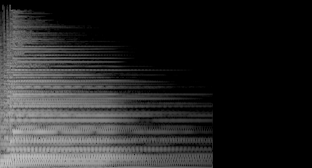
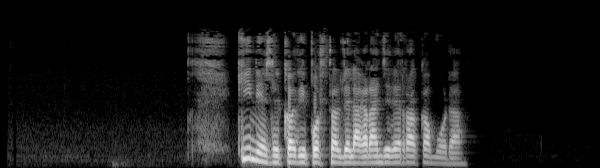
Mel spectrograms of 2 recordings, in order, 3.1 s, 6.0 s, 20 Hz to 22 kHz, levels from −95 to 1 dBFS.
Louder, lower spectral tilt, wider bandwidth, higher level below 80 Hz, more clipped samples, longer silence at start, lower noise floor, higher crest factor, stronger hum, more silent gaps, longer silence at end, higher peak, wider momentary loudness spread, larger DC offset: second, -26 LUFS vs -16 LUFS; second, -4.5 dB/octave vs -7 dB/octave; first, 17.5 kHz vs 10 kHz; first, -48 dBFS vs -68 dBFS; neither; second, 0 s vs 2.05 s; second, -58 dBFS vs -88 dBFS; about the same, 20 dB vs 20 dB; first, 50 Hz at -70 dBFS vs none; neither; second, 0.95 s vs 1.4 s; second, -10 dBFS vs 0 dBFS; about the same, 19 LU vs 19 LU; neither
